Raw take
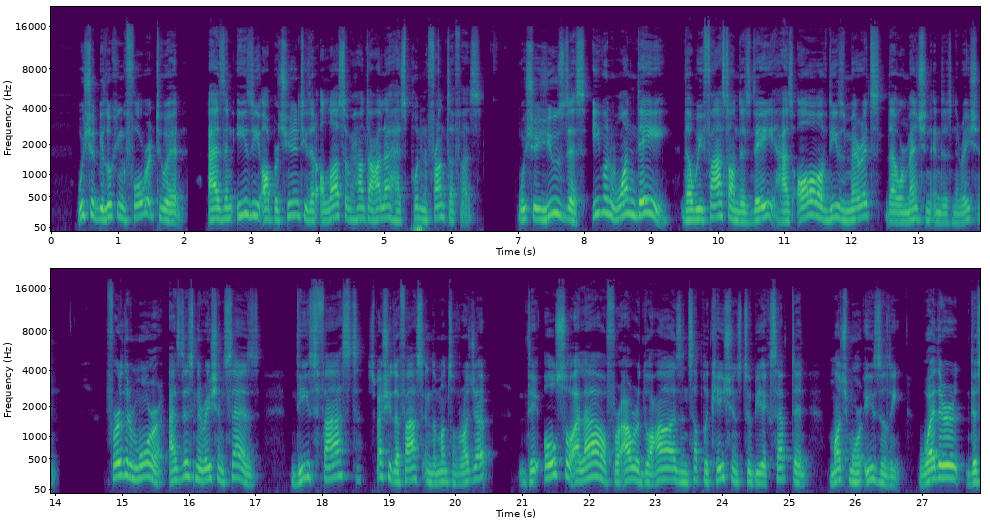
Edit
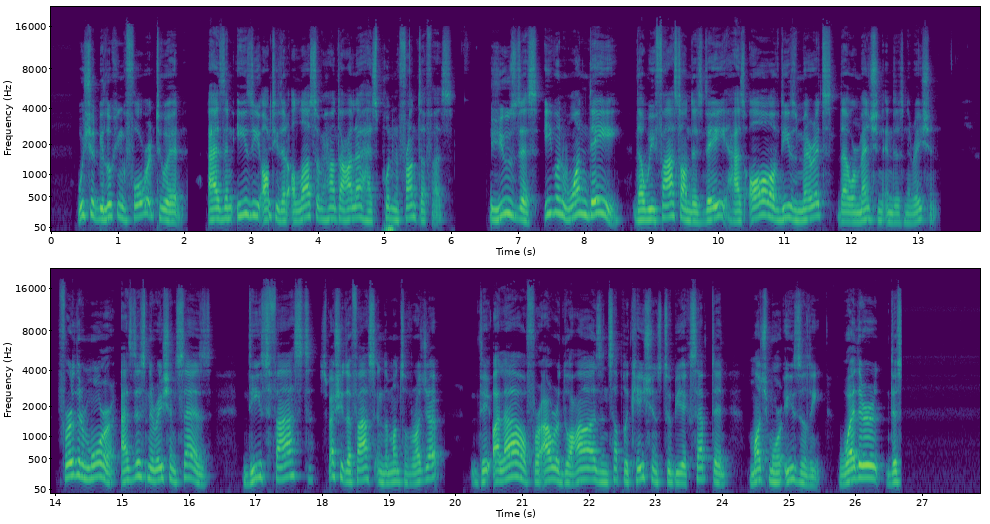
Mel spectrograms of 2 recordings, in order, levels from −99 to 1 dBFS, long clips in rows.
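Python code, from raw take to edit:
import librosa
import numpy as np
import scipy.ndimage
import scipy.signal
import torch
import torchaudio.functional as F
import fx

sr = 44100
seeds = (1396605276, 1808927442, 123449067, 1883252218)

y = fx.edit(x, sr, fx.cut(start_s=3.26, length_s=0.43),
    fx.cut(start_s=7.03, length_s=0.29),
    fx.cut(start_s=21.28, length_s=0.48), tone=tone)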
